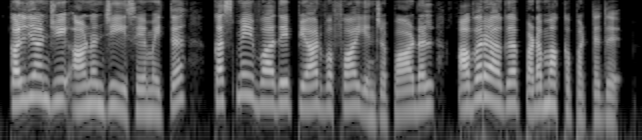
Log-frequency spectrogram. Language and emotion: Tamil, neutral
